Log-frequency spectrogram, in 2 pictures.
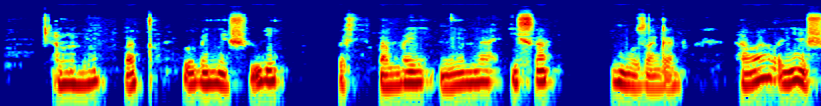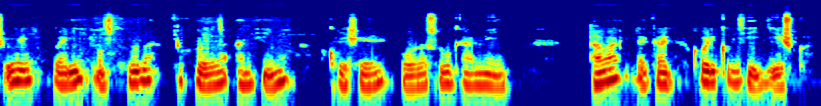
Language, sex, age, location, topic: Kinyarwanda, female, 18-24, Huye, health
